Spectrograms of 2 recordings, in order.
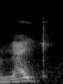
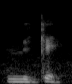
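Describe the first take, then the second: First: Nike is pronounced the English way. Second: Nike is pronounced the Greek way. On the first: "la anglización precisamente de la palabra" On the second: "lo voy a decir en griego"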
